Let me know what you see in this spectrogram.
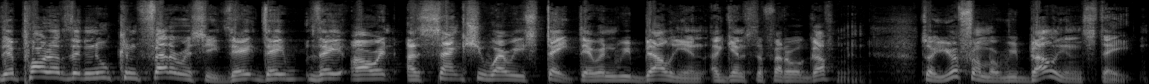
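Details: Adult male speaker; Normal speech.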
